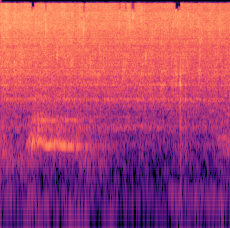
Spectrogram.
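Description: Sliced onions sautéing in oil in a pan with salt, a soft continuous sizzle with light stirring, a faint tone briefly rising over it early on.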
